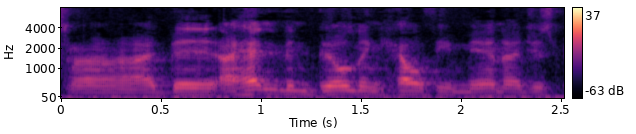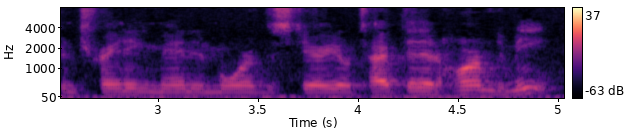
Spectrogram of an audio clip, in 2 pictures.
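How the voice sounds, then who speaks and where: A man's voice: medium pitch, steady tone, brisk, darkish tone, lo-fi sound. A man in his forties, a coach speaking on a panel, talking earnestly and reflectively, with frequent restarts. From Montana. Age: 40s. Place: indoor room, video call.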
